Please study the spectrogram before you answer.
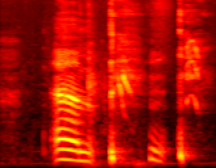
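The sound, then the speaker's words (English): A person is coughing in a sudden fit they cannot stop: a rough voiced rasp, then a few sharp, abrupt coughs in close succession. “I can't quit coughing all of a sudden.”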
